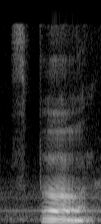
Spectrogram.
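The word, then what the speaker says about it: spoon: 해당할 때는 시워 그리고 S 뒤에 p 올 때는 쌍비 발음이 됩니다 따라서 p 뒤에 표기할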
